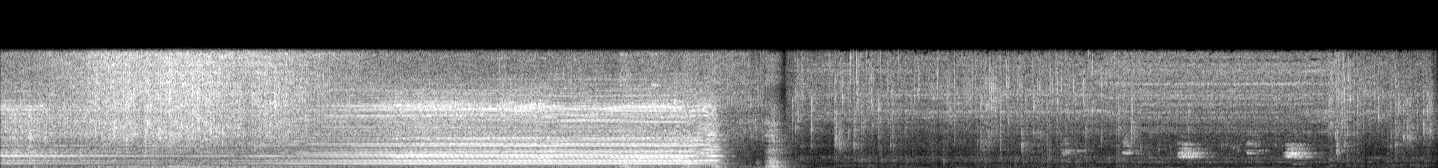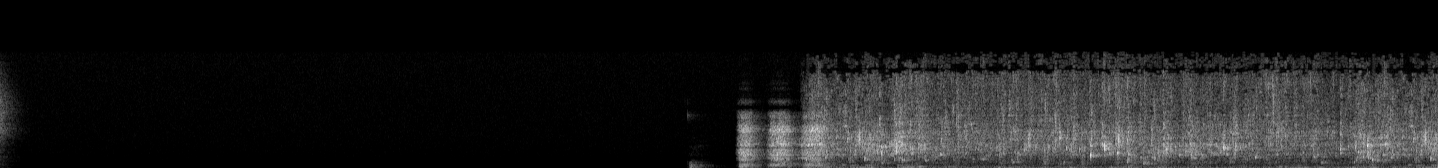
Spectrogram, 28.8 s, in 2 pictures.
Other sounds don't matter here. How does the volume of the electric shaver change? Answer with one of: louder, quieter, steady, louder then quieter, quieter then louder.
louder.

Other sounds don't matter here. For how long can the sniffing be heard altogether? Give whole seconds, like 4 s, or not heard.
6 s.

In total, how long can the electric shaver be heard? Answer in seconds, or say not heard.
7 s.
